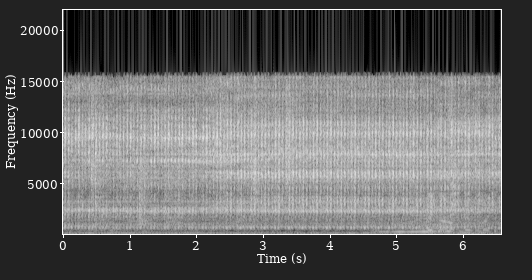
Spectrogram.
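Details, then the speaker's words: Pressure/kitchen exhaust fan motor running with a harsh rattling whir because its sleeve bushes are worn and cut, letting the shaft knock; fixed by replacing the bushes. "आवाज है इस के उस of कटे हुए हैं इसीलिए यह आवाज कर रही है"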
